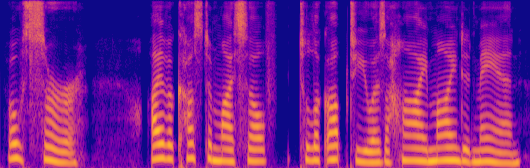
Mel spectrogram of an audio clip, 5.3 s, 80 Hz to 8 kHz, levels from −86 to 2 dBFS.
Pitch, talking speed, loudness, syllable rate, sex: 210 Hz, 180 wpm, -17 LUFS, 4.9 syllables/s, female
